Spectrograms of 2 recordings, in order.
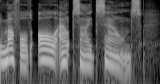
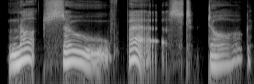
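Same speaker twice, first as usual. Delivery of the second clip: sly cat voice; much slower than usual. Acted.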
